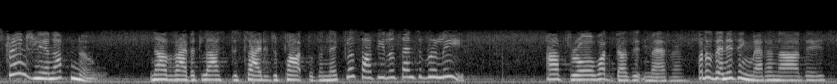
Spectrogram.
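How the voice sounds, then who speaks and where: A woman's voice: medium pitch, lively intonation, fast talker, close to an everyday voice. Woman as an imperious, swooping grand duchess. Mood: weary. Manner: haughty, dry, commanding. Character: imperious, world-weary, sardonic grand duchess. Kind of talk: 1930s radio drama acting. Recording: old radio broadcast, muffled with faint hiss.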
